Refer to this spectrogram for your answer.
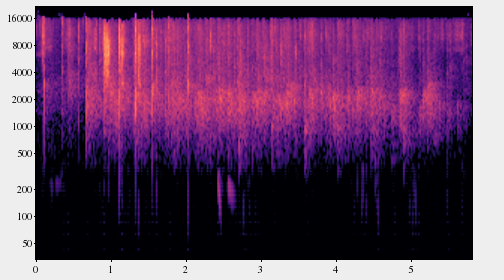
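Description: A crowd breaks into applause as a performer is invited in, a dense wash of many hands clapping at a steady, fairly loud level that holds for several seconds, with a few sharper individual claps standing out.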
